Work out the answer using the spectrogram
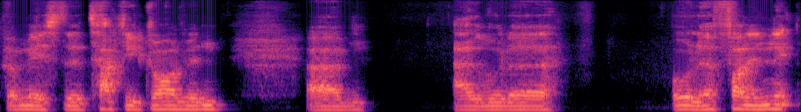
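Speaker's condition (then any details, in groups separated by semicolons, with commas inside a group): Down syndrome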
